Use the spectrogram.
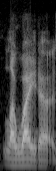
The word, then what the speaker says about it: La Guaira: It's a bit difficult to pronounce it in English, La Guaira.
